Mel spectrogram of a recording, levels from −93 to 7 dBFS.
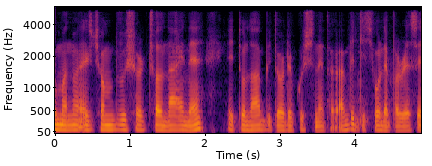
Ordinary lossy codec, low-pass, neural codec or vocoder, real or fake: none; 5.4 kHz; codec, 16 kHz, 0.7 kbps, FocalCodec; fake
